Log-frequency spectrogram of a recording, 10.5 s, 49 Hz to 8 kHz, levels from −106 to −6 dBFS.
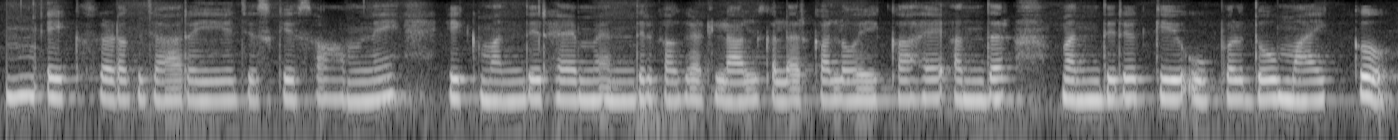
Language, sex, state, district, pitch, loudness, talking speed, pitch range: Hindi, female, Uttar Pradesh, Jyotiba Phule Nagar, 215 Hz, -34 LUFS, 155 wpm, 210-225 Hz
